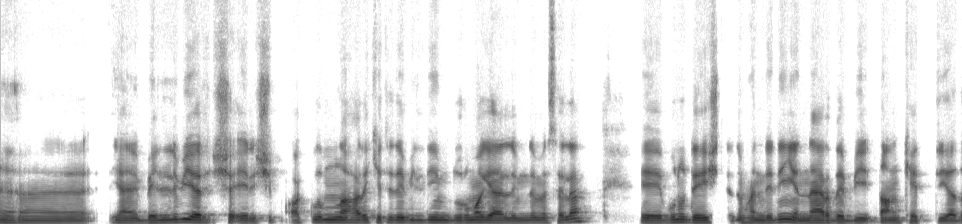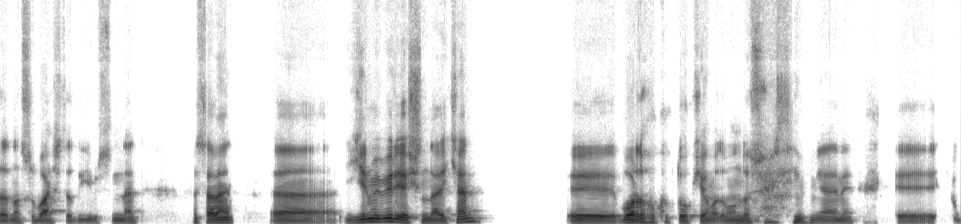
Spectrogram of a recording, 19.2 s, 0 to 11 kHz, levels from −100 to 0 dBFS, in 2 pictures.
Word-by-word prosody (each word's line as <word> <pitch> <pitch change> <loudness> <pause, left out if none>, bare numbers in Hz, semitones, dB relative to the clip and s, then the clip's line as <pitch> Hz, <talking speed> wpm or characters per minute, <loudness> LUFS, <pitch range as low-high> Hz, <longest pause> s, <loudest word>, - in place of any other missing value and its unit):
ııı, 100 -2 -4 0.2
yani, 100 -3 -3
belli 110 +3 +1
bir 130 - +3
yaşa 120 -1 +2
erişip 105 -1 -4
aklımla 115 +1 0
hareket 110 +1 -1
edebildiğim 110 -1 -1
duruma 110 +2 +2
geldiğimde 105 0 +1
mesela, 115 +8 -2 0.5
eee, 105 -2 +2
bunu 115 +2 0
değiştirdim. 110 -1 0
Hani, 105 0 -2
dedin 125 - -1
ya, 115 -5 +3
"Nerede 105 -1 +1
bir 95 -1 -3
dank 100 0 -2
etti?" 100 0 -6
ya 95 -1 +1
da 95 - -1
"Nasıl 100 -1 -7
başladı?" 95 -1 -2
gibisinden. - - -6 0.6
Mesela 110 0 +3
ben, 110 -1 +5 0.5
eee, 100 -2 +2 0.3
21 145 +7 +6
yaşındayken 115 +4 +3 0.9
Eee, 105 -1 +4
bu 115 +1 +8
arada 120 0 +7
hukuk 110 +1 -9
da - - +3
okuyamadım, 100 -2 -2
onu 100 +1 -2
da 100 - -1
söyleyeyim, 115 0 -6
yani. 95 -1 -5 0.5
Iıı, - - -4 0.2
çok 95 - -14
105 Hz, 135 wpm, -24 LUFS, 100-115 Hz, 0.9 s, bu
